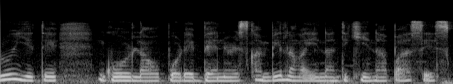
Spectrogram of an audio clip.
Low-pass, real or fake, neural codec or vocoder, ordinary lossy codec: none; real; none; none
